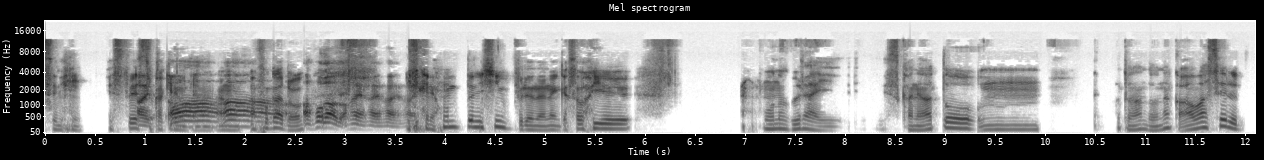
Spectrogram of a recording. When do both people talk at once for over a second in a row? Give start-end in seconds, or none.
0.9-2.6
